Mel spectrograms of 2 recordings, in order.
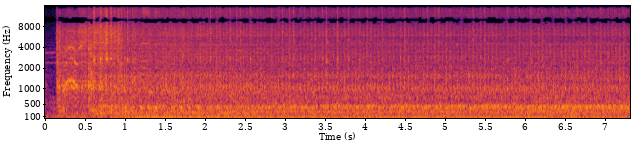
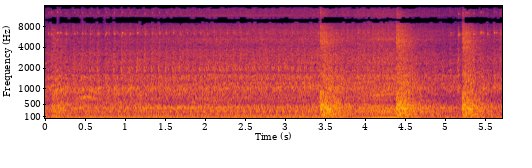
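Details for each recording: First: Hyundai Grand i10 diesel with Delphi injectors, previously hunting, knocking and slow starting: after injector repair and refit, cranks briefly, catches at once, then settles into an even diesel idle clatter with no stumbles. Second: Hyundai Grand i10 diesel with hunting and knocking, no fault codes or lamp, at idle: lumpy, uneven idle with irregular surges and thumps about once a second as firing drops out; suspected faulty injector misfiring.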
